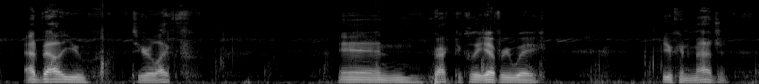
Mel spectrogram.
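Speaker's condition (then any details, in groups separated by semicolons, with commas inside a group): No condition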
